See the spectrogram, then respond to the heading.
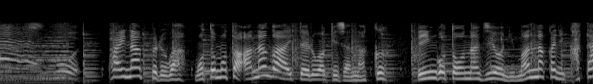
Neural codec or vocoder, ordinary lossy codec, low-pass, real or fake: none; none; 7.2 kHz; real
